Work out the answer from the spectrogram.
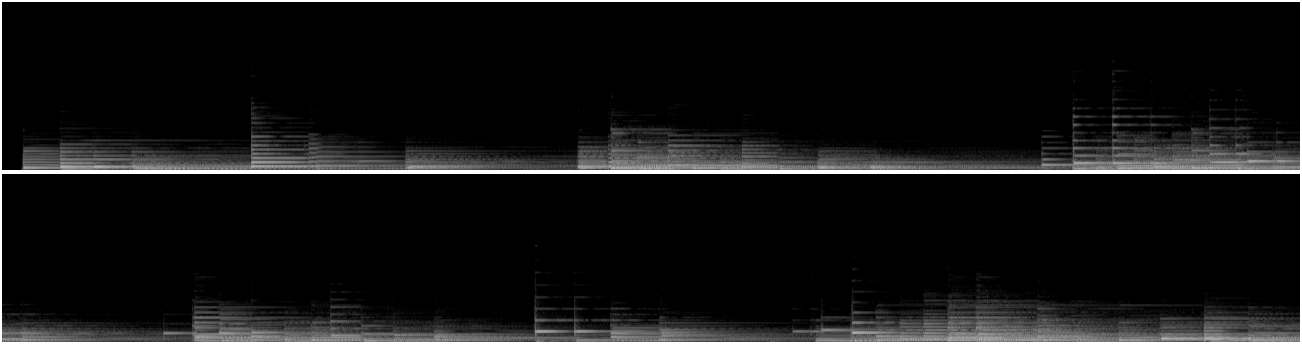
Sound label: jazz piano; Charlie Brown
